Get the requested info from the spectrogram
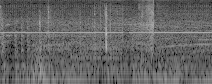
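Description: A car engine starting and running at idle, heard from inside the cabin, with a couple of sharp clicks in the first two seconds. The idle is being checked after the throttle body was cleaned of heavy oil and dirt deposits that had upset the idle speed.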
